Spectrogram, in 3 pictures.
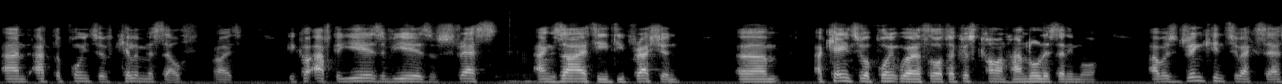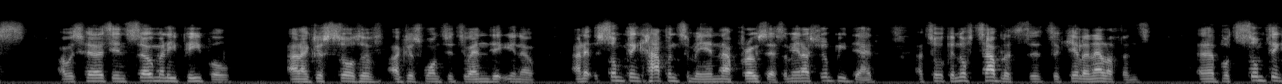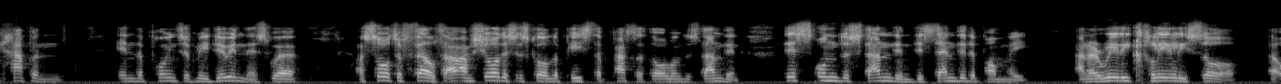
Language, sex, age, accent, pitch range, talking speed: English, male, 30-49, British, 110-145 Hz, 185 wpm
